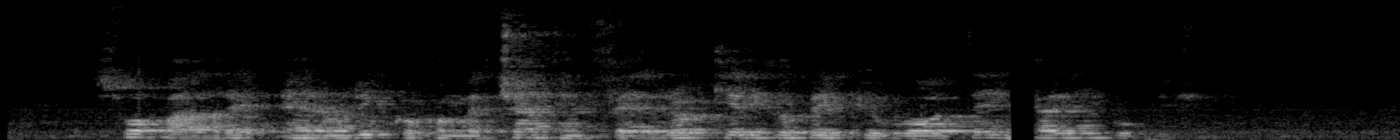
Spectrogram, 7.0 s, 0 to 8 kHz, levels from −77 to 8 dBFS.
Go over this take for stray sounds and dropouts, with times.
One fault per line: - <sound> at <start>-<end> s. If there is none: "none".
- dropout at 5.0-5.2 s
